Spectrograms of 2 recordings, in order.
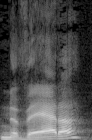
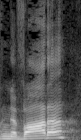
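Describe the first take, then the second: First: The name is said the Midwestern way. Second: The name is said in a non-Midwestern way.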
